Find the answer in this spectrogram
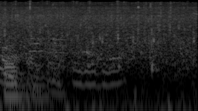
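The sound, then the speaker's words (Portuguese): Water trickles and splashes steadily down a small garden cascade, a continuous hiss of flow, with a voice briefly murmuring over it near the start. “cachoeira, que é uma pequena cascata.”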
